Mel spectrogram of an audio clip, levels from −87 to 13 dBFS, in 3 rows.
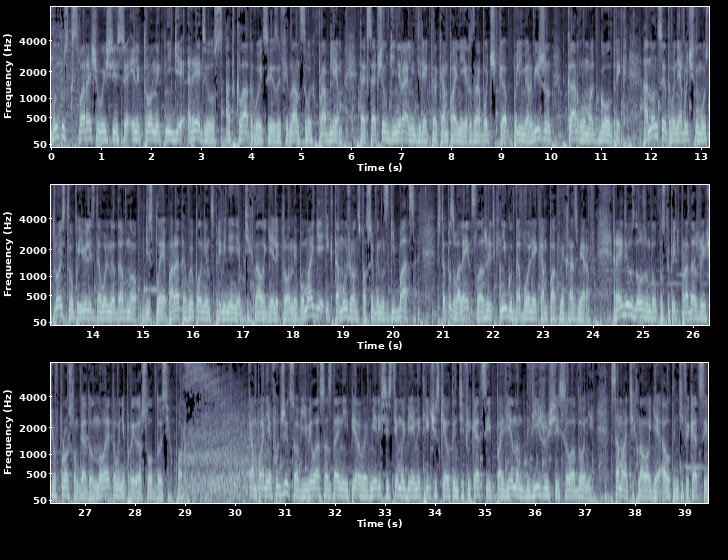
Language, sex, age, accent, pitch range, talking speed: Russian, male, 20-39, native, 95-115 Hz, 130 wpm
